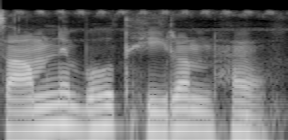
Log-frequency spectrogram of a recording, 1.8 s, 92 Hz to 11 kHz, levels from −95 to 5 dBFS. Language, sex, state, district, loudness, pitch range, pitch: Hindi, male, Jharkhand, Palamu, -18 LUFS, 120-145 Hz, 125 Hz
